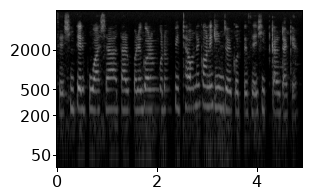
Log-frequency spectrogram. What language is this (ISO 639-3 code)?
ben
